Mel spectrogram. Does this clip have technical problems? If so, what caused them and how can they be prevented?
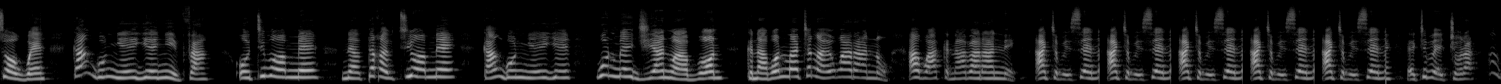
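Yes. From 10.99 to 13.86 s, right after "achibe se", a broken-record loop repeats a 0.72 s fragment four times, likely a stalled stream resending its last buffer. Prevent this with stall detection that inserts silence instead of replaying stale audio.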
